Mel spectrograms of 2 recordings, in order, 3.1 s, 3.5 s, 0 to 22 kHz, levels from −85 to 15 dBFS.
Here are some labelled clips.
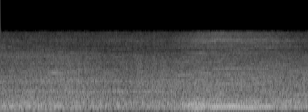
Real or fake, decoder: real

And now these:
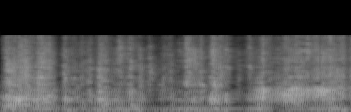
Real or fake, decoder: fake, vocoder, Vocos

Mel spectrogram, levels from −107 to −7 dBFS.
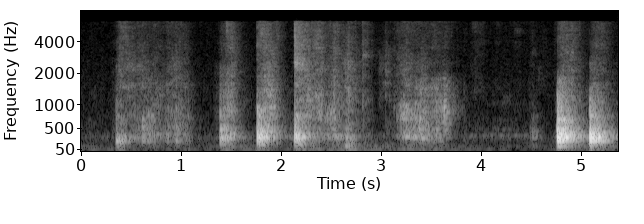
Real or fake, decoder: fake, vocoder, Vocos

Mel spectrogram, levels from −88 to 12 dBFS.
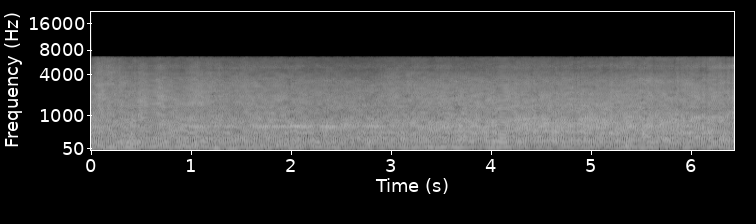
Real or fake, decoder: fake, vocoder, Vocos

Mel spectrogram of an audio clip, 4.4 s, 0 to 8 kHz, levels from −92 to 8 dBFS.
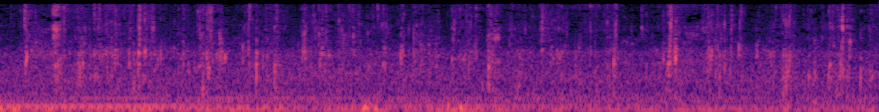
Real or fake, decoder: real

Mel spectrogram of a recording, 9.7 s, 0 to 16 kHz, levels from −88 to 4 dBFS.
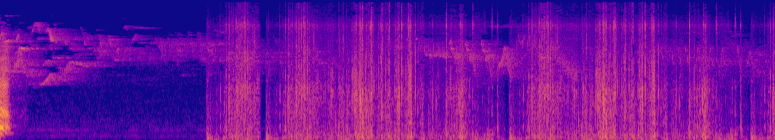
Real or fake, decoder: real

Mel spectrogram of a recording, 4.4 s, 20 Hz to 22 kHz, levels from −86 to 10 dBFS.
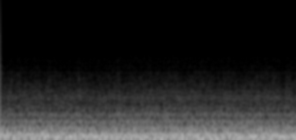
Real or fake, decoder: fake, vocoder, Vocos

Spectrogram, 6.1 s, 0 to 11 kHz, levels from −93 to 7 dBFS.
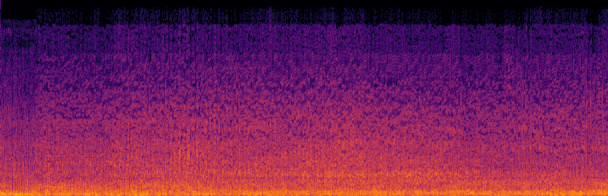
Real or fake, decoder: fake, vocoder, Vocos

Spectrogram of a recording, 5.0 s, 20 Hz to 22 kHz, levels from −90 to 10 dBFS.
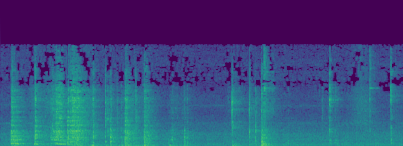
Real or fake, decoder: real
